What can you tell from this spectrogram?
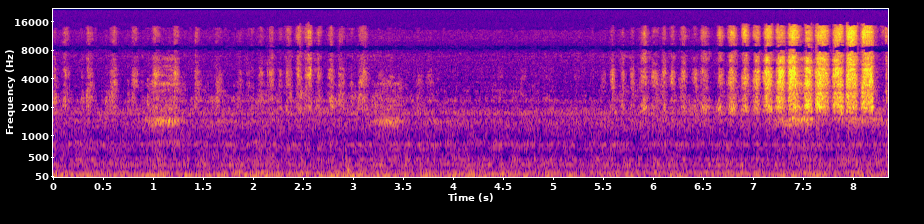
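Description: Faint scratching of a squirrel-hair watercolor brush stroking a wash across watercolor card. The rapid scratchy strokes grow denser and a little louder over the last few seconds.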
